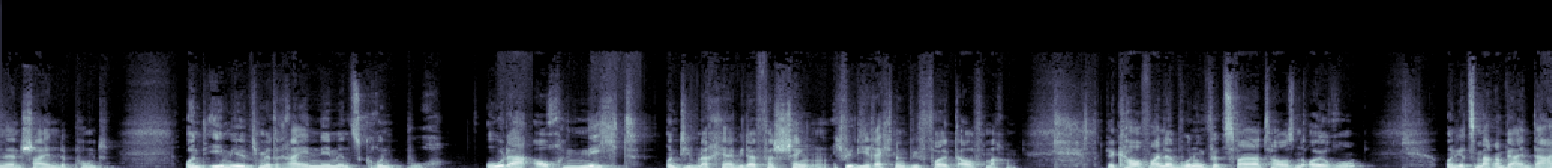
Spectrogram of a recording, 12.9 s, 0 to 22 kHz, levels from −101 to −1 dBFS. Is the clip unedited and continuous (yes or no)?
no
